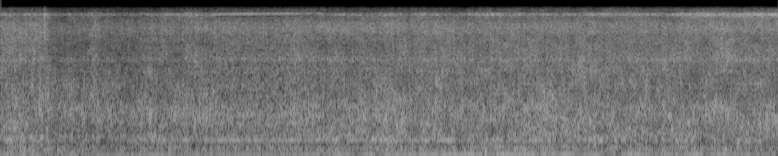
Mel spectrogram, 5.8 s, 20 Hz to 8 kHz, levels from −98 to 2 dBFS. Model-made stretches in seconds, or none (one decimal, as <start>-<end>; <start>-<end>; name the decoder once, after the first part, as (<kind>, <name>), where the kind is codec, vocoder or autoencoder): 0.0-1.6 (codec, HILCodec); 2.4-5.8

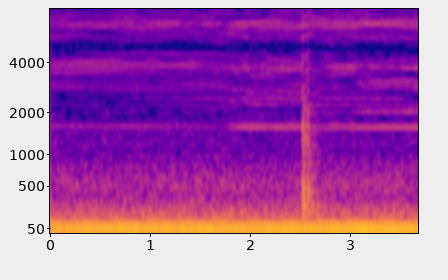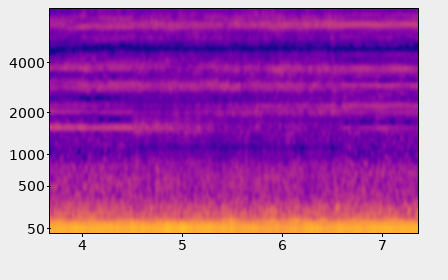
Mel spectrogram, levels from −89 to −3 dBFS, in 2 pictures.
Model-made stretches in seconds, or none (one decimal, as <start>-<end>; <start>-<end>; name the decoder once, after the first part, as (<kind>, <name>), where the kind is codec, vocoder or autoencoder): 4.5-6.6 (codec, HILCodec)

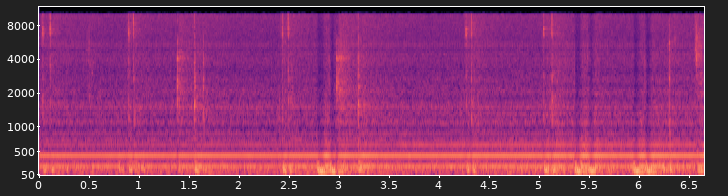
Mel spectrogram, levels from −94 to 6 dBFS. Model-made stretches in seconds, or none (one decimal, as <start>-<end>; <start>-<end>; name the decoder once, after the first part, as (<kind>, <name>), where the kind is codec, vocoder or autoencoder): none

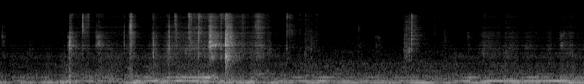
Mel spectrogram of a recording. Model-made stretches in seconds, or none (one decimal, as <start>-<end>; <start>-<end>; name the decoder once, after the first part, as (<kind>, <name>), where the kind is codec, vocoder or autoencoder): 0.0-2.9 (codec, HILCodec); 4.5-5.8

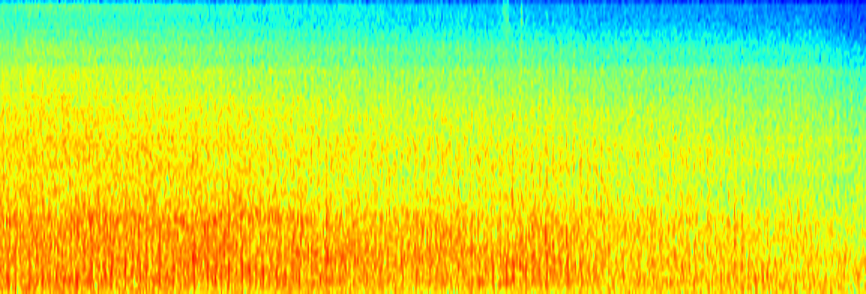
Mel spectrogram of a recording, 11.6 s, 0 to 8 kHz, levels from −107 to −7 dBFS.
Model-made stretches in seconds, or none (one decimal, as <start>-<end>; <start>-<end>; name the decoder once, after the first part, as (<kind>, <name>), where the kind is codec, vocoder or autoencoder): none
